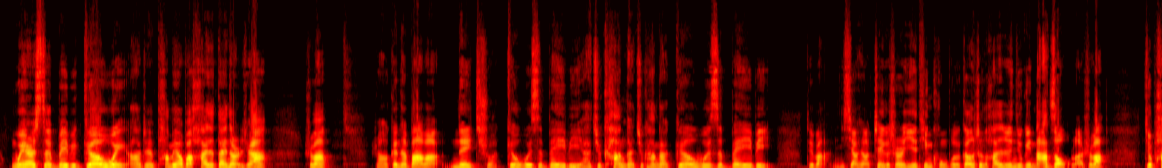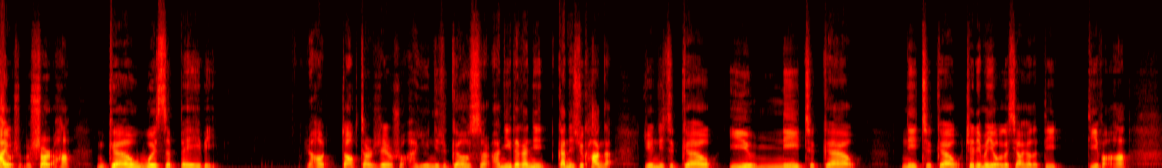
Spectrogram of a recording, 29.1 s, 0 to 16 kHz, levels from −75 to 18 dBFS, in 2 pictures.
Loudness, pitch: -18 LUFS, 145 Hz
